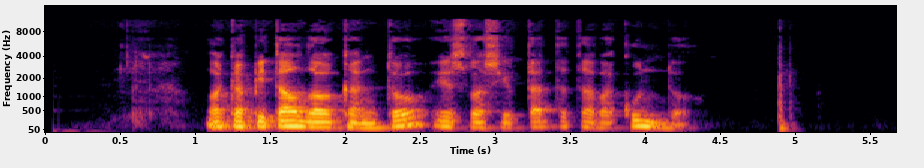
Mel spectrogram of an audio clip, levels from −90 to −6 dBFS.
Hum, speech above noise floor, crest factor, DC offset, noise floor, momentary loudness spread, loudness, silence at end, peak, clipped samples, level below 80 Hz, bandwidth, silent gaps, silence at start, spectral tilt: none; 60 dB; 22 dB; under 0.1%; -80 dBFS; 25 LU; -21 LUFS; 0.7 s; -2 dBFS; under 0.1%; -44 dBFS; 11.5 kHz; none; 1.1 s; -6.5 dB/octave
